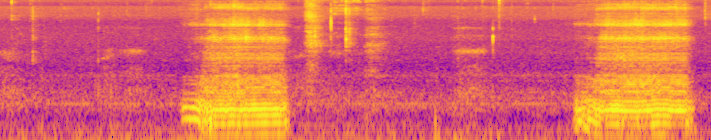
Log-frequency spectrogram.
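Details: French bulldog snoring by the fire: loud, coarse, buzzing snores on each inhalation about six seconds apart, faint crackling fire behind.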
